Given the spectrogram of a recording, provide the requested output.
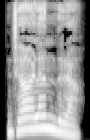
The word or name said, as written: ಜಾಲಂದ್ರ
